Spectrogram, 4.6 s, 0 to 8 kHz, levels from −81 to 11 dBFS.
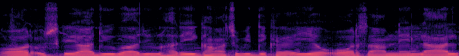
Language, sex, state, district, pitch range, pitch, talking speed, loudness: Hindi, male, Chhattisgarh, Raigarh, 165-175 Hz, 170 Hz, 170 wpm, -29 LUFS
